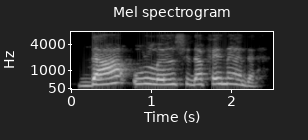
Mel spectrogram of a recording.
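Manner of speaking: stress on DÁ.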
